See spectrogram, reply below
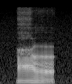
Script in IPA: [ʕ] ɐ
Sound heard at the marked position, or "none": ʕ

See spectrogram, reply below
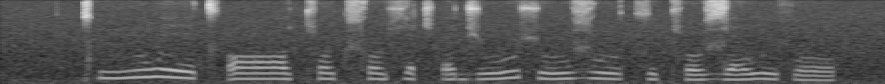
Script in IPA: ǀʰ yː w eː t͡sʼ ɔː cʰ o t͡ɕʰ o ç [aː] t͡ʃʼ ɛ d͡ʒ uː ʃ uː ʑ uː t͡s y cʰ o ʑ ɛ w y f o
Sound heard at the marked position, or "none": a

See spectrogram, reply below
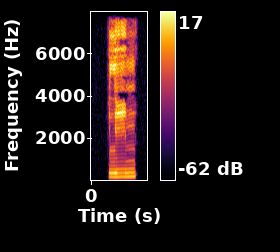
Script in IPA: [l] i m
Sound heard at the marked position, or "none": l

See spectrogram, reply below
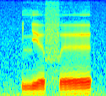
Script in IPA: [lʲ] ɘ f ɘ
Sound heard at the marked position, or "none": lʲ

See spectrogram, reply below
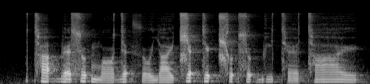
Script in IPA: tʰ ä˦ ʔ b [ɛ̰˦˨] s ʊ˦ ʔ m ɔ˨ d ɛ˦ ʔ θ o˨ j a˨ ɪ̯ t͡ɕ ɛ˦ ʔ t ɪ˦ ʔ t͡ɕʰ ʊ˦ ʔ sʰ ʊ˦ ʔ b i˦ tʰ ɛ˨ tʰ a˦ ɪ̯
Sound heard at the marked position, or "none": ɛ̰˦˨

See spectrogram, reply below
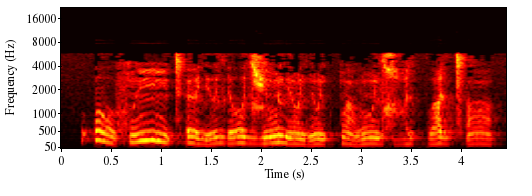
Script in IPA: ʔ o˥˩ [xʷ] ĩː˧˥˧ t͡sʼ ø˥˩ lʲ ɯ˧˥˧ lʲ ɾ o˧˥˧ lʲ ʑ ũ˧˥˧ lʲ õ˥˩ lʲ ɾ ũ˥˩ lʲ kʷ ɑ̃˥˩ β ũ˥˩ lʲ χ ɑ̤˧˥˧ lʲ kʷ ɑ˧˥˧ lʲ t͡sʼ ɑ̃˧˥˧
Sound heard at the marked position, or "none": xʷ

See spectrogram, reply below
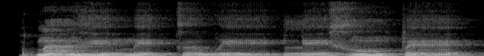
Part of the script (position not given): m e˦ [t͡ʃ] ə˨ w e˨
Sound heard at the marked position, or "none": k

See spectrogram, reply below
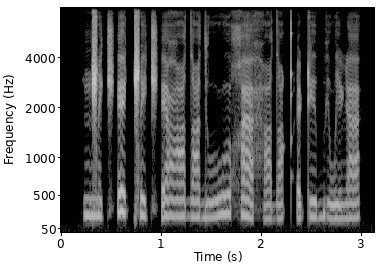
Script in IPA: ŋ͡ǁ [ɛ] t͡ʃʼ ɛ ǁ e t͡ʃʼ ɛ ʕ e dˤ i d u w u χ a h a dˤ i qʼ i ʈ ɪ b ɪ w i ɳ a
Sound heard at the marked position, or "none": ɪ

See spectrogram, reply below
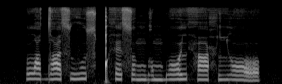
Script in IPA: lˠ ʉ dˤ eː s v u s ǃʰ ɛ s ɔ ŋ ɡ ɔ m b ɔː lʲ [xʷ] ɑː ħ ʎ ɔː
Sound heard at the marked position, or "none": h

